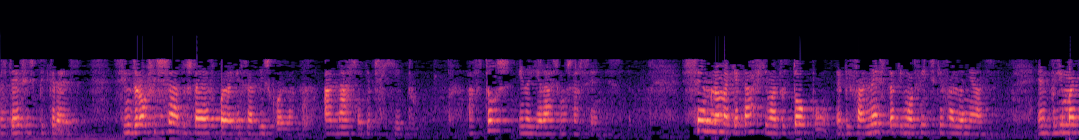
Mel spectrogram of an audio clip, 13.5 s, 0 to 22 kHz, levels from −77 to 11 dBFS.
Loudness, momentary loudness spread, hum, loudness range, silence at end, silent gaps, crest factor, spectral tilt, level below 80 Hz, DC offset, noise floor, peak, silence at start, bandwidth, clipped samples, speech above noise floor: -16 LUFS; 22 LU; none; 7 LU; 0 s; none; 18 dB; -6 dB/octave; -56 dBFS; under 0.1%; -39 dBFS; 0 dBFS; 0 s; 4 kHz; under 0.1%; 23 dB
